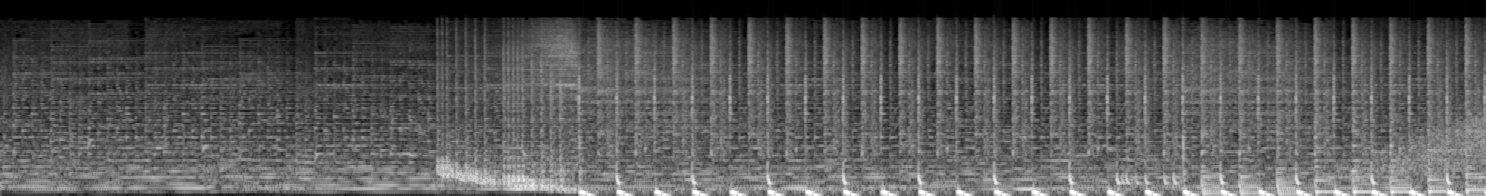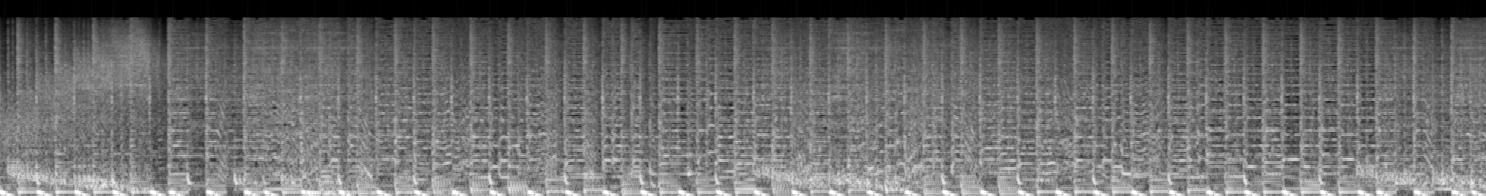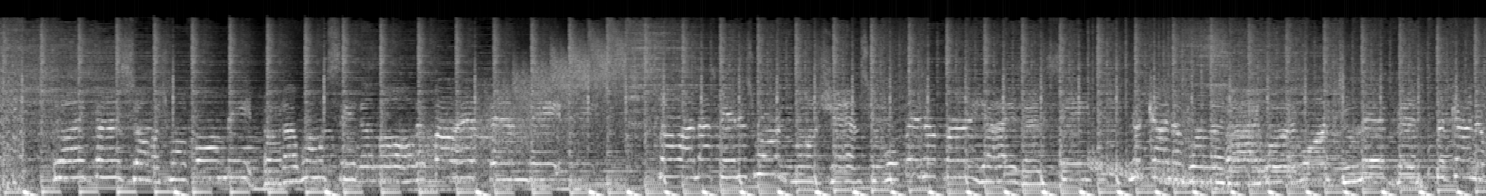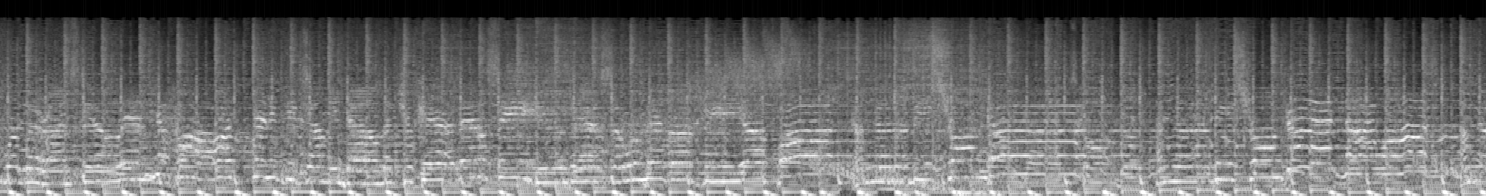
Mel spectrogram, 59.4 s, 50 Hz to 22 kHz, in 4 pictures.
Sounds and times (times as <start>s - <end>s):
Music: 0.0s - 59.4s.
